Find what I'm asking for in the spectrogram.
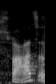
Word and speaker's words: Swartz: Äh, nein, der zweite Name ist nicht gelispelt, der heißt wirklich Swartz, also mit S und direkt danach ein W.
